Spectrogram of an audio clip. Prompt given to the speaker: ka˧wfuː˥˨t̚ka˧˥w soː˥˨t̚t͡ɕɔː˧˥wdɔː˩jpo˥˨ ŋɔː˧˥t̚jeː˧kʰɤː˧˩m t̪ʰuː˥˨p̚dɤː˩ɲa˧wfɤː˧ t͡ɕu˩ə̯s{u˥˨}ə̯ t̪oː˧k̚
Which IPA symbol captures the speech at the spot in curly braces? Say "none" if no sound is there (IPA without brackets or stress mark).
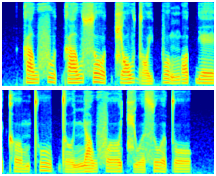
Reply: u˥˨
